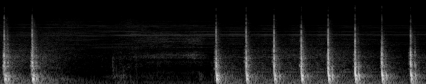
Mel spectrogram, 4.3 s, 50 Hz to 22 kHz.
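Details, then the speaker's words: 1956 Capri boat with a rotted bottom being replaced, sounded by tapping every 3 inches just behind a frame. Steady tapping at about four per second, mostly sharp knocks, with a really dull thud behind the frame suggesting possible soft wood (unconfirmed). "You hear that? Dull thud here. Right behind this frame right here. We go to a really dull thud."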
